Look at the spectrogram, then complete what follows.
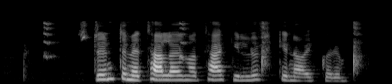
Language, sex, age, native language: Icelandic, female, 50-59, Icelandic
